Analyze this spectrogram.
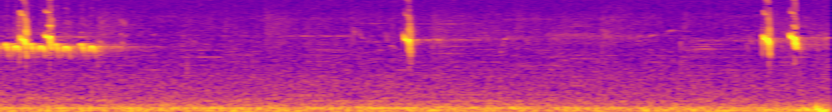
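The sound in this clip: A wild bird chitters in a few brief, high-pitched bursts of rapid notes separated by pauses, faint over a steady low background rumble.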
